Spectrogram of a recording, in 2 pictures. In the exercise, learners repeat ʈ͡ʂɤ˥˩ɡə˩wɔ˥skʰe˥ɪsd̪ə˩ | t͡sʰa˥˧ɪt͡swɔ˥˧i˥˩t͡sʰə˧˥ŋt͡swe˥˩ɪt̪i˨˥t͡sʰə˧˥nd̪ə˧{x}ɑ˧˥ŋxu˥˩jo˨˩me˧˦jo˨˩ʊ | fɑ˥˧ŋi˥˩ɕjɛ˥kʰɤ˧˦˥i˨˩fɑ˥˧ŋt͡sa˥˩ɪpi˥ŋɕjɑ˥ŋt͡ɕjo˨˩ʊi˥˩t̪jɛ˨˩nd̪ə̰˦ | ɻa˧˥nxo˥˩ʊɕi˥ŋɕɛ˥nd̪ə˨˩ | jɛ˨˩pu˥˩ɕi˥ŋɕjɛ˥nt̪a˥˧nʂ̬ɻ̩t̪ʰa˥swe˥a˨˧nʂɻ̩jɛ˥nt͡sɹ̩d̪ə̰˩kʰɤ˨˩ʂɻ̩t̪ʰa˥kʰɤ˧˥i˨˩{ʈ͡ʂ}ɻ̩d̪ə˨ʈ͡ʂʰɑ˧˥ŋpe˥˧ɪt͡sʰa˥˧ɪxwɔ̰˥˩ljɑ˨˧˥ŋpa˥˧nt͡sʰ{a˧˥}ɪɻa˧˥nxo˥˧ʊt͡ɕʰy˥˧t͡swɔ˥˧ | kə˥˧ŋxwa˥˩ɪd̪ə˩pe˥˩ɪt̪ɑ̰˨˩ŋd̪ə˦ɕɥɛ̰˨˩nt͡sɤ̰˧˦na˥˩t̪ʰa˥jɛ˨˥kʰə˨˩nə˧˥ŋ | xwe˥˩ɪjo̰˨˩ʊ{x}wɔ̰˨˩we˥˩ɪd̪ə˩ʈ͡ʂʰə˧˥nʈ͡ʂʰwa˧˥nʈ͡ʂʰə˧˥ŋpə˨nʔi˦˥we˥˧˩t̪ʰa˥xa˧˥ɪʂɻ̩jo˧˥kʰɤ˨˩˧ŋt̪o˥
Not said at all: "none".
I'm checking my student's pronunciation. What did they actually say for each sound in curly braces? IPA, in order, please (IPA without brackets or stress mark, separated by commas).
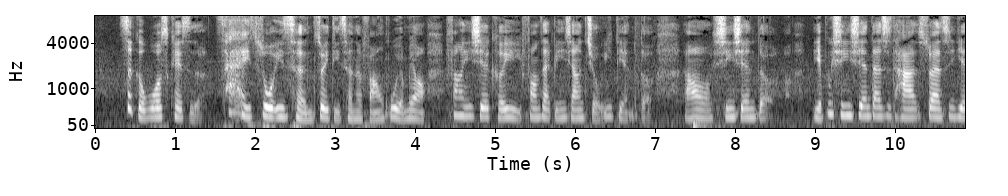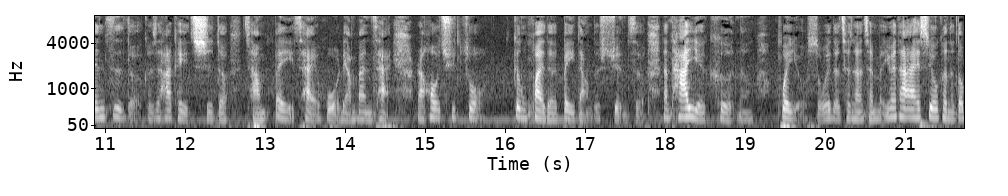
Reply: f, ʈ͡ʂʰ, a˥˩, s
